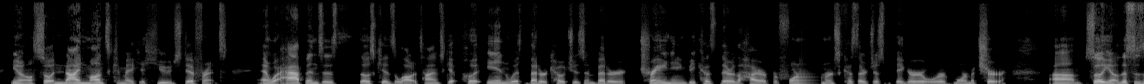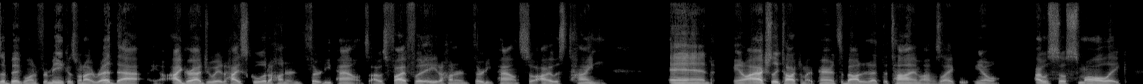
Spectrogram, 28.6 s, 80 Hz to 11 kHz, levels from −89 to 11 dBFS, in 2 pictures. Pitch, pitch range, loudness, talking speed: 95 Hz, 85-105 Hz, -30 LUFS, 210 wpm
